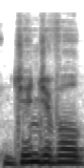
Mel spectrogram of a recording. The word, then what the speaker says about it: gingival: Connective tissue grafts, free gingival grafts, and pedicle grafts. Did I pronounce them all correctly? – Yes, okay. You did.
